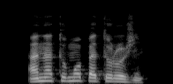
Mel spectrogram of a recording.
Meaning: anatomopathology
- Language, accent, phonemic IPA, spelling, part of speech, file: French, France, /a.na.tɔ.mɔ.pa.tɔ.lɔ.ʒi/, anatomopathologie, noun, LL-Q150 (fra)-anatomopathologie.wav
